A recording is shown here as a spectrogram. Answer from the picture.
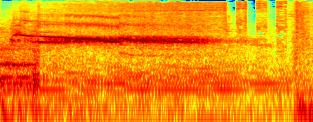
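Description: A loud, shrill screech that starts just after the music cuts out and falls slowly in pitch for about a second and a half before fading, like an edited-in tyre-skid sound effect.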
